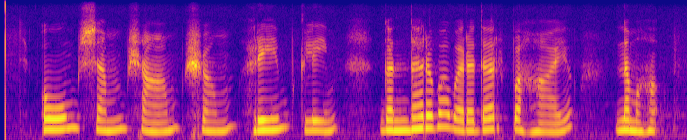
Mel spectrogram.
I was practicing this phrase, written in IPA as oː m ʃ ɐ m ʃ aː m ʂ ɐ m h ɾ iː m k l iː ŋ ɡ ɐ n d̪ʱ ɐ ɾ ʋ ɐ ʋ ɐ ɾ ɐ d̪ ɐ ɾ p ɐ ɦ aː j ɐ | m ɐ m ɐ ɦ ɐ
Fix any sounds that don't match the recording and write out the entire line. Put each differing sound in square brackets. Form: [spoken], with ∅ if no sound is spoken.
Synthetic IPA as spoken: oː m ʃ ɐ m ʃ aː m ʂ ɐ m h ɾ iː m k l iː [m] ɡ ɐ n d̪ʱ ɐ ɾ ʋ ɐ ʋ ɐ ɾ ɐ d̪ ɐ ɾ p ɐ ɦ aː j ɐ | [n] ɐ m ɐ ɦ ɐ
